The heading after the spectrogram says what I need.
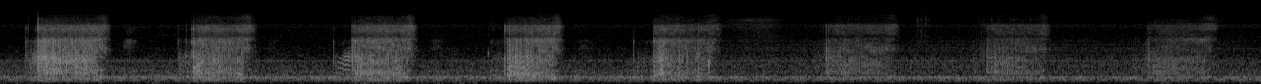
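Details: Max (Maxwell) snoring: loud rhythmic rasping snores about every 1.5 seconds, roughly 39 per minute, over a steady background hum; ordinary snoring.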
